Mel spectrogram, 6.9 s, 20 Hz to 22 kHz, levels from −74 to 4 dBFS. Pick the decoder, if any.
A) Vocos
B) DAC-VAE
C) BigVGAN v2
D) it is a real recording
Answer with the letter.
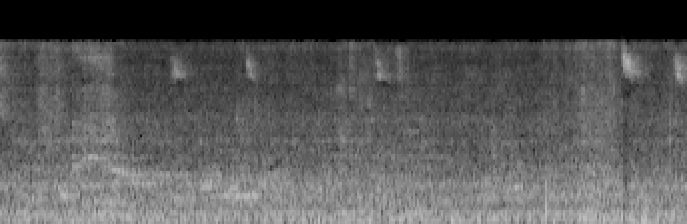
B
